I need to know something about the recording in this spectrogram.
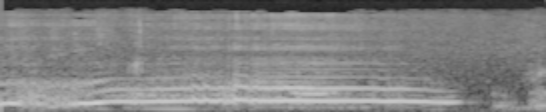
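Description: A pug giving one long, steady whine of about a second and a half while its face is stroked.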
